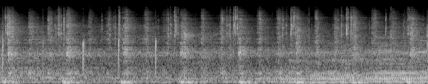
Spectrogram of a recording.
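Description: Yosakoi dance music with many sharp wooden clacks from naruko clappers, struck in quick rhythm. Sustained pitched tones come in during the second half.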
